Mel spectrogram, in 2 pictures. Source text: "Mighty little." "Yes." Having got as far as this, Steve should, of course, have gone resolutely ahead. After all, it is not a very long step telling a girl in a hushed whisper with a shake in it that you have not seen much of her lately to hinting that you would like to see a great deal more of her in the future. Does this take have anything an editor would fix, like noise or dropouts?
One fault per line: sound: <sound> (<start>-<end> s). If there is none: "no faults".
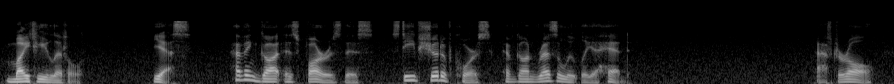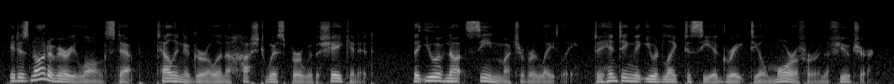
no faults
